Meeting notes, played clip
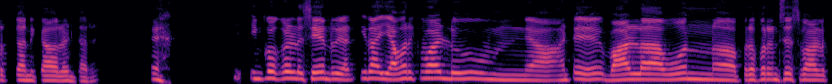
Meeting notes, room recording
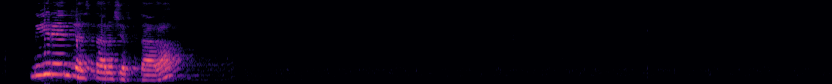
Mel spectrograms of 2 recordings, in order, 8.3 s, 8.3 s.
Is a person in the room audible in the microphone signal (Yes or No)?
Yes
